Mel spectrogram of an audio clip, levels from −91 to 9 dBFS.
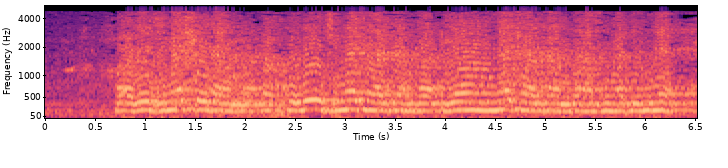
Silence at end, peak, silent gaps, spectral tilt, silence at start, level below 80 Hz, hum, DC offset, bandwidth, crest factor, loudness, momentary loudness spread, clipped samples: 0 s; 0 dBFS; none; -8.5 dB/octave; 0 s; -28 dBFS; none; under 0.1%; 5.4 kHz; 6 dB; -6 LUFS; 3 LU; 0.7%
